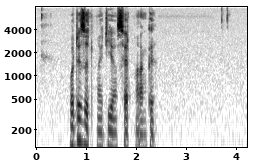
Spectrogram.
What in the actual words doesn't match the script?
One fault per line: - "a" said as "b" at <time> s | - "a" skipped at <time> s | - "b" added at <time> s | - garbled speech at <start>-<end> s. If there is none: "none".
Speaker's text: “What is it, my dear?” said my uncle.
none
